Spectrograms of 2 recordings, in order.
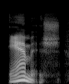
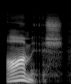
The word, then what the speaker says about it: Amish: At first, I was pronouncing it Amish, but later I realized the correct pronunciation is Amish.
